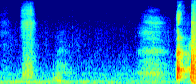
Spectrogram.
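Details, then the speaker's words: Male, per title, having strong sneezing fits deliberately triggered by burning snuff: breathy lead-in breaths, then two hard, explosive sneezes in quick succession; he remarks that talking helped the sneeze come out. "Wow. Talking actually helped that sneeze come out right there."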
